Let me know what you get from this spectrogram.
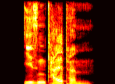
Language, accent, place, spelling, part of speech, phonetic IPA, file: German, Germany, Berlin, isenthalpem, adjective, [izɛnˈtalpəm], De-isenthalpem.ogg
- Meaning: strong dative masculine/neuter singular of isenthalp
